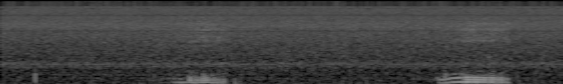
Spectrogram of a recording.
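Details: Yorkshire terrier snoring while asleep: two slow, rumbling snoring breaths about two to three seconds apart, against quiet room noise.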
